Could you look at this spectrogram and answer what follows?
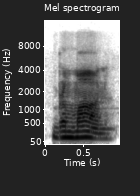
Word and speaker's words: Brahman: Then there is Brahman with a long A at the end.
